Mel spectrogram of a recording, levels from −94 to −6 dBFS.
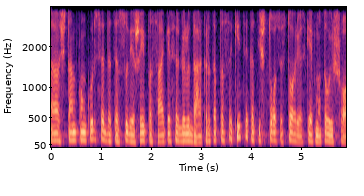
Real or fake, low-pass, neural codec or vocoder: real; 3.6 kHz; none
